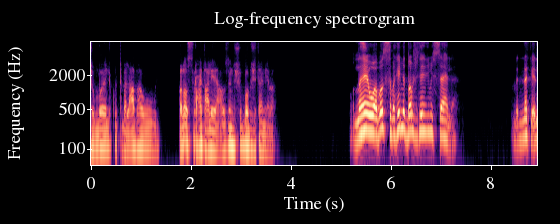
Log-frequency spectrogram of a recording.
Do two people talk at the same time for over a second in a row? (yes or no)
no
